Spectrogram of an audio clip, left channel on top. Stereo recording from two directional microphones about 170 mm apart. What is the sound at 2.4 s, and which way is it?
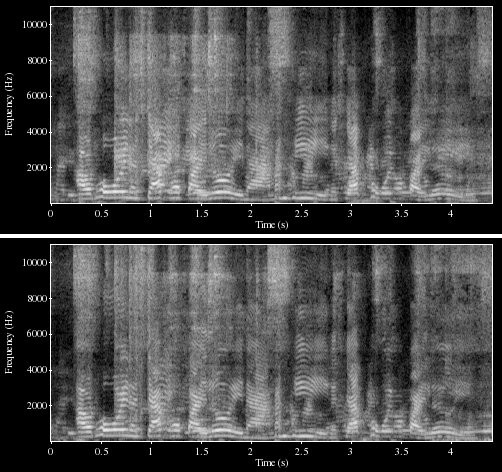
Speech, 40° right (ahead or behind).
